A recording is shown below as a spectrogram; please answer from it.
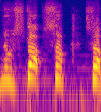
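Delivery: put-on fumbling, flustered character voice. Voicing a guard who fumbles and drops the bread as the door closes: voicing a fumbling guard. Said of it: "he's like".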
